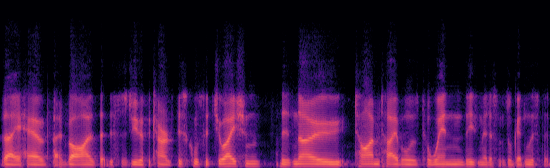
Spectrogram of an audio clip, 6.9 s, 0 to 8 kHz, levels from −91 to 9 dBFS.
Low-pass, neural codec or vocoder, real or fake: 7.2 kHz; codec, 24 kHz, 1.2 kbps, DualCodec; fake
